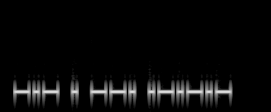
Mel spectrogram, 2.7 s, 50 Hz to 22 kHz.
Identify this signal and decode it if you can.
Morse code, heard as a keyed tone, about 25 wpm, 700 Hz. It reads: KEG.
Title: Pangram Challenge v2 - 25wpm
